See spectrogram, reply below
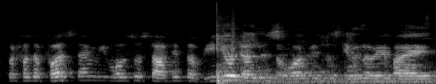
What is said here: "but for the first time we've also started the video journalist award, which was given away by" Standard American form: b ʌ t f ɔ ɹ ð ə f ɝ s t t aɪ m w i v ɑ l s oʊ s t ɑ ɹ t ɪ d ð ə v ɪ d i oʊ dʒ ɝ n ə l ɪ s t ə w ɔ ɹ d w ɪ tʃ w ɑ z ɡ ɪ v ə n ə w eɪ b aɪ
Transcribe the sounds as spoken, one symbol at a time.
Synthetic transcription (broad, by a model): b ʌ t f ɔ ɹ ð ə f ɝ s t t aɪ m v i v ɑ l s oʊ s t ɑ ɹ t ɪ d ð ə v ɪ d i oʊ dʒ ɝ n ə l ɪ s ə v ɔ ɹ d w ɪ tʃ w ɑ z ɡ ɪ v ə n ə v eɪ b aɪ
